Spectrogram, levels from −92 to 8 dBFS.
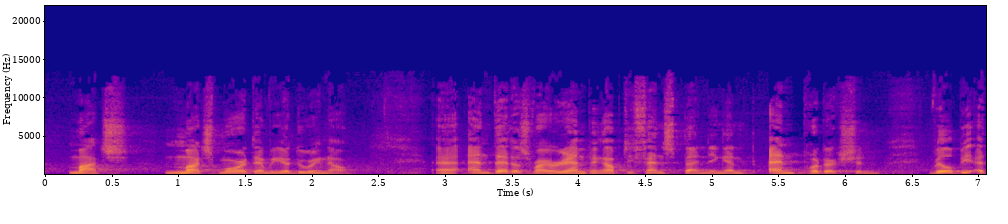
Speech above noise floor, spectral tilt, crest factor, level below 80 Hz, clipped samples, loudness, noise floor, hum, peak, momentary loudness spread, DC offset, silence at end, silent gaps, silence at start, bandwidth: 23 dB; -4.5 dB/octave; 24 dB; -72 dBFS; under 0.1%; -28 LUFS; -51 dBFS; none; -4 dBFS; 12 LU; under 0.1%; 0 s; none; 0.2 s; 13.5 kHz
